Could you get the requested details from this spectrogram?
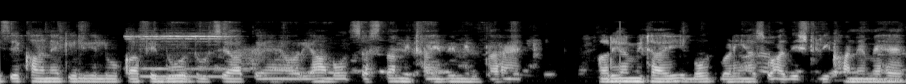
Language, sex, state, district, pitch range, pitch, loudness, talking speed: Hindi, male, Bihar, Jamui, 130-135 Hz, 130 Hz, -15 LUFS, 185 wpm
